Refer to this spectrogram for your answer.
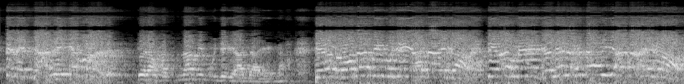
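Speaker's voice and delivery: rising to a high, loud wail; pleading, near-crying cry; tearful farewell. Acted. Father crying out his farewell to his son, high wailing.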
